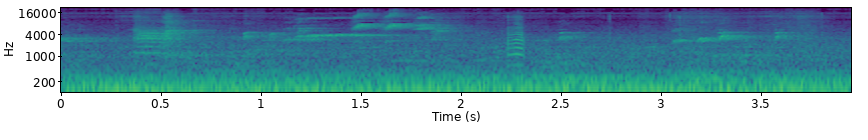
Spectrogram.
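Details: Young birds at feeding time: scattered sharp high chirps and squeaky notes, with one quick stepped trill in the middle, against constant low-pitched background noise.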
